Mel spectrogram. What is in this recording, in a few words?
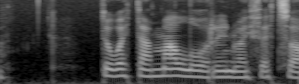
"malwr", Welsh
